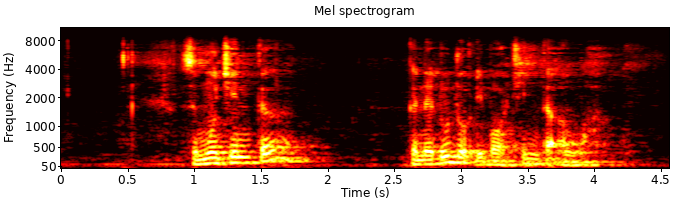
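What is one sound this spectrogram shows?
A middle-aged man speaks calmly into a microphone, close and amplified.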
